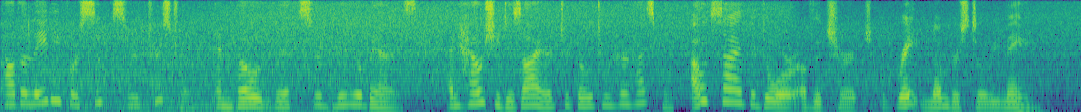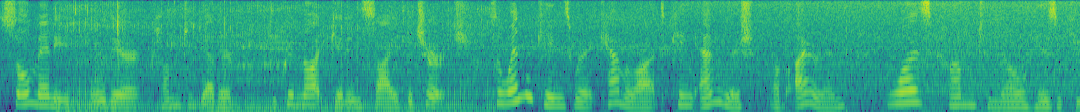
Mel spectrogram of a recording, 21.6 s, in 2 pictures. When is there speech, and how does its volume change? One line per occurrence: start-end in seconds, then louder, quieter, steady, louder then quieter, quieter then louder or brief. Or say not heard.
0.0-21.5 steady.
